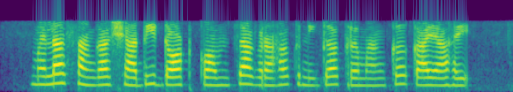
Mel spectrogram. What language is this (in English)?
Marathi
